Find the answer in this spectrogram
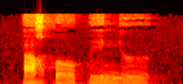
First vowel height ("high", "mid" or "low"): low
